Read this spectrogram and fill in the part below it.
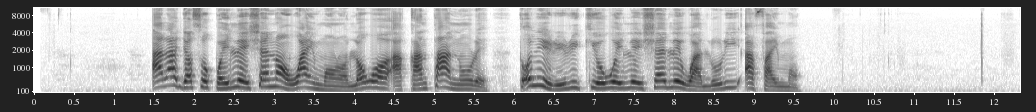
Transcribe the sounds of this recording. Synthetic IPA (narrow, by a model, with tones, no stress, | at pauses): a˧la˦˨d͡ʒɔ˧so˧k͡pɔ˨i˧le˦i˧˦ʃɛ˦nãː˦˨˦wa˦i˦˨mɔ̃˨ɾ̃ã˨lɔ˨˦wɔ˦a̰˦˨kã˨˧n̩˦ta˦˨nũ˨˧ɾɛ˨ | to˦nĩ˦˨ɾi˨˦ɾi˦ki˦o˧wo˦i˧le˦i˧ʃɛ˦le˦˨wa˨lo˨˦ɾi˦a˦˨fa˨i˨mɔ̰̃˨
